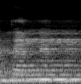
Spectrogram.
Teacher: نون کے اوپر تشدید ہے تو نون مشدد کہلائے گا، اور نون مشدد کو ہمیشہ غنّے کے ساتھ ادا کیا جاتا ہے۔ غنّے کے معنی ہے ناک میں آواز چھپانا، اور غنّے کی مقدار ایک الف کے برابر ہے، تن۔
